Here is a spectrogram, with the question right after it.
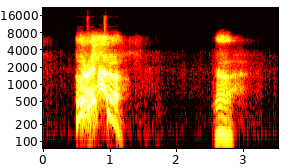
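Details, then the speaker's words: An adult sneezing repeatedly: one loud voiced sneeze, then a shorter burst. Allergies suspected. "The hell's going on with me today, man? Sneezing everywhere."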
